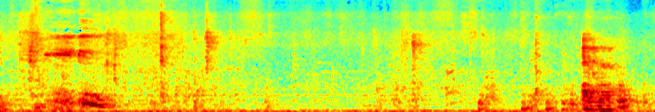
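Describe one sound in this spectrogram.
Paper rustles as pages are handled.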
